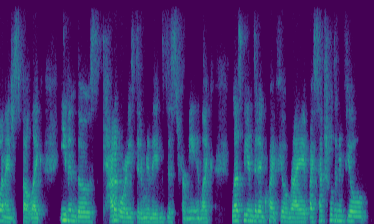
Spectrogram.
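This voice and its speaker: Low-voiced woman from Japan, dull audio. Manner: soft-spoken, thoughtful, hesitant with many fillers. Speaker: panelist. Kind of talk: personal storytelling on a panel.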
